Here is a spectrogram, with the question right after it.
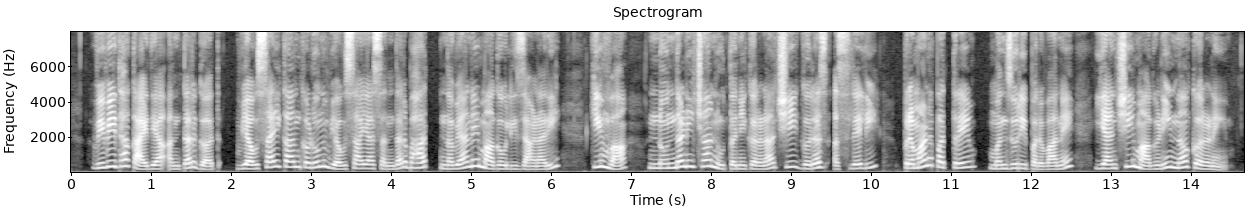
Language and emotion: Marathi, neutral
